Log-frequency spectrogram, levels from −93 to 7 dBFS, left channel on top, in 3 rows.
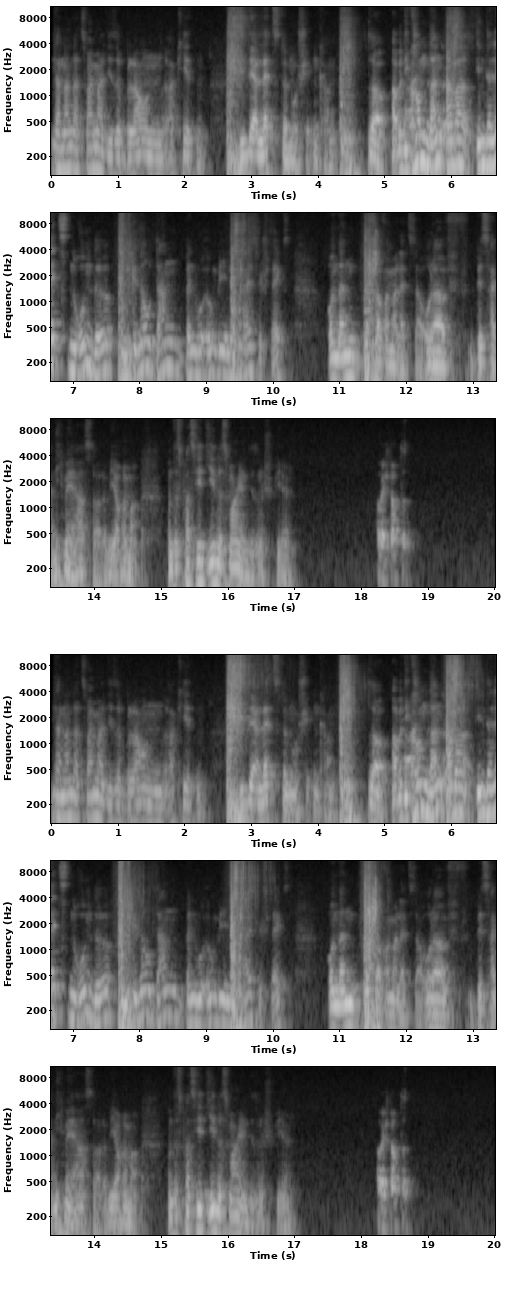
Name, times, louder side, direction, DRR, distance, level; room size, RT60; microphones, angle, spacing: voice 1, 0.0-2.3 2.8-10.5 10.8-17.0, left 1 dB, 40° left, 0.9 m, -28 dB
sound 1, 2.6-3.1 4.3-4.7 5.9-6.3 7.7-8.1 9.4-9.7 11.3-11.7, right 4 dB, 35° right, 0.4 m, -26 dB
voice 2, 5.8-6.3 18.2-18.7, right 1 dB, 5° left, 2.0 m, -33 dB
7.5 x 2.8 x 5.6 m
head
